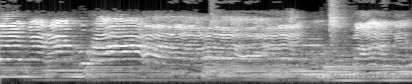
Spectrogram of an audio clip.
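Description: A woman singing solo into a microphone, her held notes wavering with a wide vibrato, over steady sustained accompaniment chords.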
